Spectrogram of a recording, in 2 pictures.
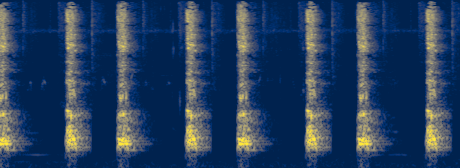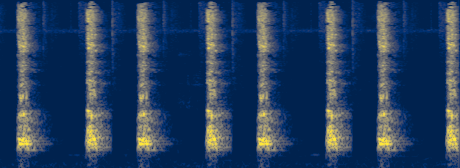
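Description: A dog barking in a steady, even rhythm: about sixteen single barks, a little under two a second, each one short and sharp.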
